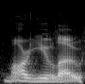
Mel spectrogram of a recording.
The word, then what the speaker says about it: Mariulo: Mariulo, sorry. You don't pronounce the I.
